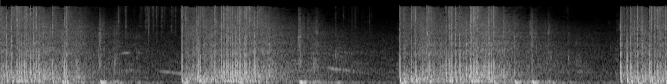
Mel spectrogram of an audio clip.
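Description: Daytime aerial fireworks: a volley of shells bursts about every two seconds, three times in all, each followed by a dense rattle of sharp reports that fades away.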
